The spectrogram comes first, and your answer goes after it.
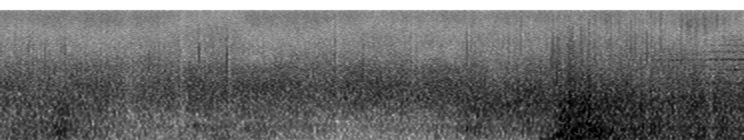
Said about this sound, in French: Dehors, l'orage gronde toujours.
